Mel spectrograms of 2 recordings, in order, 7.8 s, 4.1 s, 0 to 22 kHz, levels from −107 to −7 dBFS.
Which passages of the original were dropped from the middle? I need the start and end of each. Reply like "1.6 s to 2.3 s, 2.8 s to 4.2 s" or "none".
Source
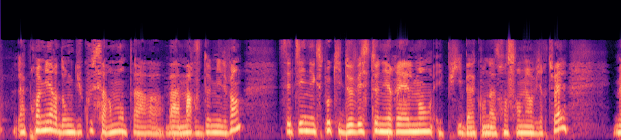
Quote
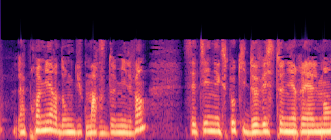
1.1 s to 2.3 s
